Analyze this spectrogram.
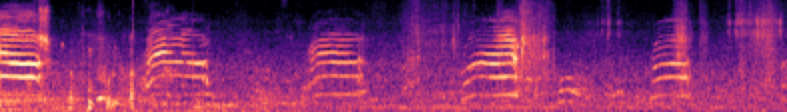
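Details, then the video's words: Fluffy house cat loudly begging for food with a string of five clear meows, each short and bending downward at the end, spaced irregularly one to two seconds apart over low room noise. "Loudly Meowing Fluffy Cat Asks for Food"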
